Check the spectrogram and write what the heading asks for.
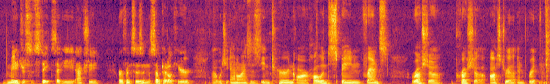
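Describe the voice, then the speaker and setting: A man with a Canadian accent hosting a casual book-haul vlog, talking in a halting, rambling way as he goes. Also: medium pitch, fairly even intonation. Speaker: book channel host.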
